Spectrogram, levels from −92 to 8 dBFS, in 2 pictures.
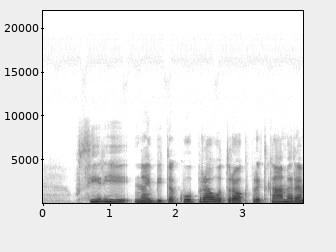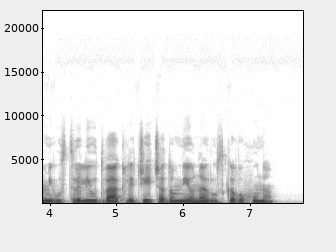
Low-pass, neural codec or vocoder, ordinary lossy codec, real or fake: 19.8 kHz; vocoder, 44.1 kHz, 128 mel bands every 256 samples, BigVGAN v2; none; fake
